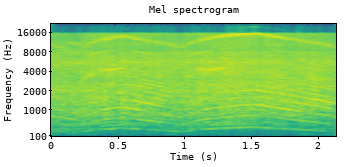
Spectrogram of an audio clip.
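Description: High, smooth motor whine rising and falling with the trigger, no rattle or grinding underneath; drill sounds healthy.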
